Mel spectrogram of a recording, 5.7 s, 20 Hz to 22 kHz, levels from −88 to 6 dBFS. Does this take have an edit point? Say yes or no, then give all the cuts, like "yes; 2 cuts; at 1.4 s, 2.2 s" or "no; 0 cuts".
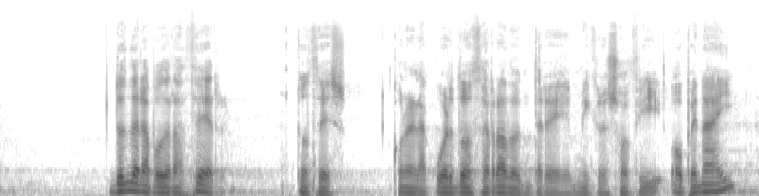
yes; 1 cut; at 2.1 s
